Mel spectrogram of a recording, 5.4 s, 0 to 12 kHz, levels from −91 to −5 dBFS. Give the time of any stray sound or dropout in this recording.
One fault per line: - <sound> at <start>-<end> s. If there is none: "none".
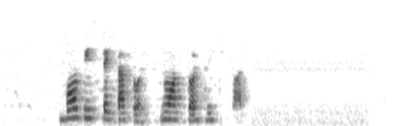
none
